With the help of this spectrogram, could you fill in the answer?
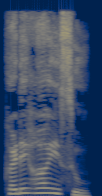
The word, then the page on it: ಕಡೆಹಾಯಿಸು: kaḍehāyisu; Kannada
